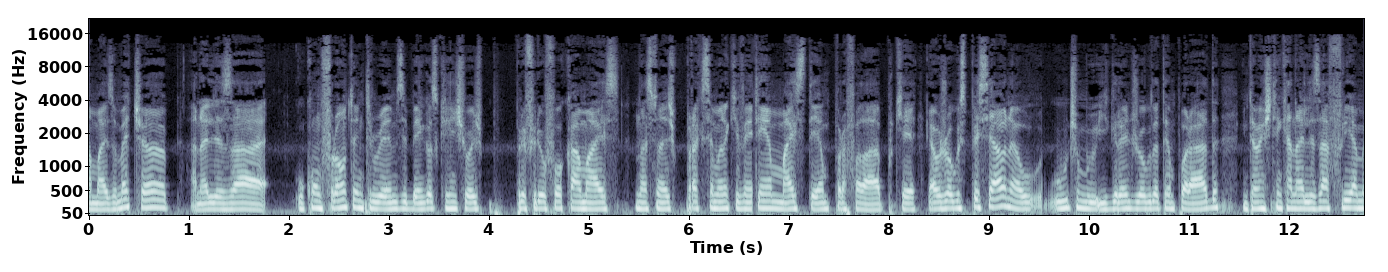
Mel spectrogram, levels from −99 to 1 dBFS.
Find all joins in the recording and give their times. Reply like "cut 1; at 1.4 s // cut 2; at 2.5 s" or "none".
cut 1; at 0.9 s // cut 2; at 5.4 s // cut 3; at 5.9 s // cut 4; at 6.6 s // cut 5; at 8.3 s // cut 6; at 9.5 s // cut 7; at 11.5 s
